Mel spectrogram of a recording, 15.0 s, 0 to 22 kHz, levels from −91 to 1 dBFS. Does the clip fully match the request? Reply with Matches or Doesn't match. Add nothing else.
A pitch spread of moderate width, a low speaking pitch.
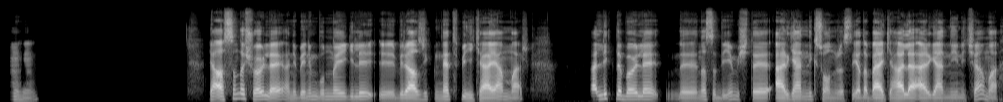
Matches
